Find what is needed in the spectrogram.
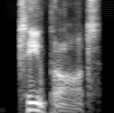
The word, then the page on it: teapot: British English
